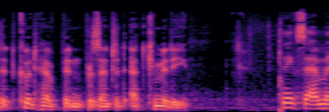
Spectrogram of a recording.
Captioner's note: speaking French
